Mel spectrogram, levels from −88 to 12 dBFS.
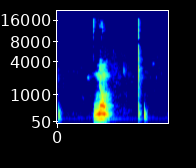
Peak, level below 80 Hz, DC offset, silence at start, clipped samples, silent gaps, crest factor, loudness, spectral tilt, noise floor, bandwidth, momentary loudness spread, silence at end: -4 dBFS; -70 dBFS; under 0.1%; 0.75 s; under 0.1%; none; 20 dB; -17 LUFS; -6.5 dB/octave; -80 dBFS; 16.5 kHz; 19 LU; 1.2 s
